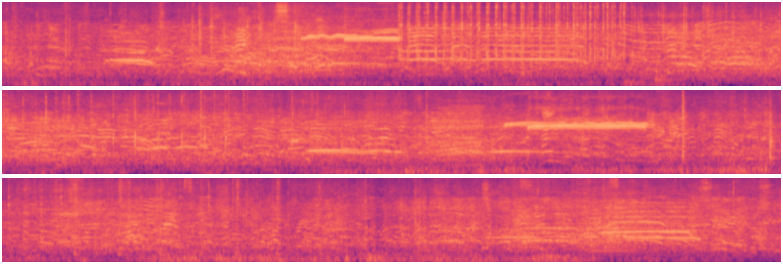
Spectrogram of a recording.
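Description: A large crowd of spectators cheers and shouts outdoors.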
